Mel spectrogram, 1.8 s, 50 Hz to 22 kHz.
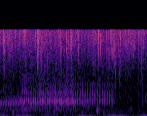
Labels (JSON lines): {"label": "biophony, croak", "recorder": "SoundTrap 500"}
